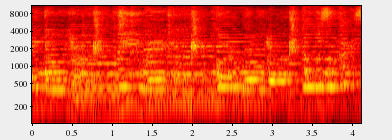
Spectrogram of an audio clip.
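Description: Bowed violin playing a sliding, sustained melody over a backing track with a steady drum beat.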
